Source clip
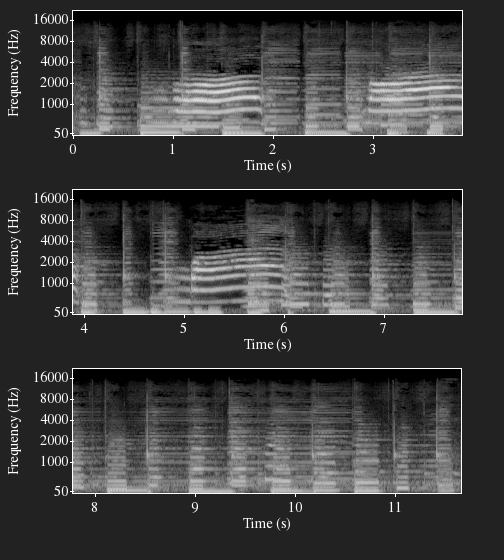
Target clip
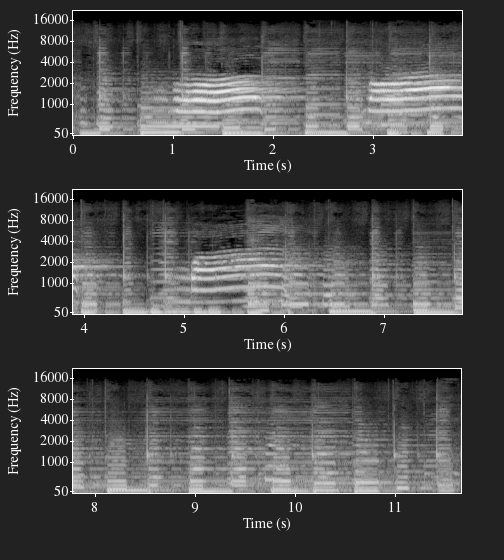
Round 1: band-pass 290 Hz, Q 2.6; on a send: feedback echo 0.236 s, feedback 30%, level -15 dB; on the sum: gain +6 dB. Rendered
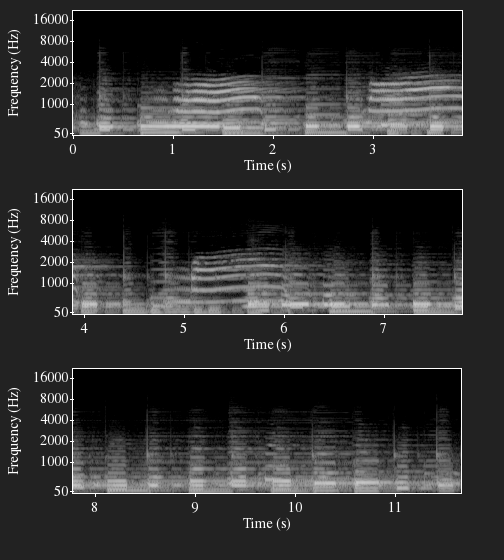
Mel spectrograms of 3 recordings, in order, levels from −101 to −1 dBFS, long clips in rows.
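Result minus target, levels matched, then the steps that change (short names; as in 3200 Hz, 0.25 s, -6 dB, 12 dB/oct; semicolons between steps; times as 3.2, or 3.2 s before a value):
250 Hz band +13.0 dB
remove: band-pass 290 Hz, Q 2.6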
